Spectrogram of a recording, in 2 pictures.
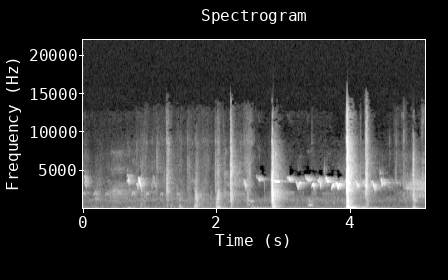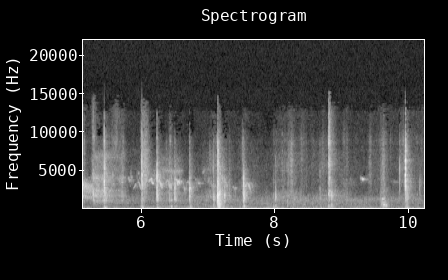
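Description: Irregular thuds and knocks of a basketball bouncing on a concrete driveway and striking a portable hoop, the loudest about four seconds in. A bird chirps briefly in between.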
